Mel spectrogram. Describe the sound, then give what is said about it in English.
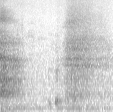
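A deep breath is drawn and let out, a soft, airy rush of breath that swells and fades twice, faint and alone with no talk. “take a deep breath, praise the Lord for that breath”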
